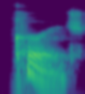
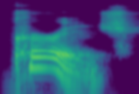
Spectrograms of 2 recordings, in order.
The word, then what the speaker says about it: courage: Cur, courage. And the second syllable is closed also. Idge idge. Courage. Put the stress on the first syllable.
